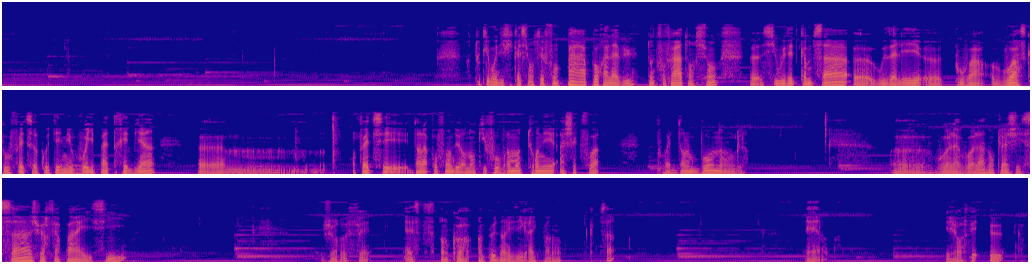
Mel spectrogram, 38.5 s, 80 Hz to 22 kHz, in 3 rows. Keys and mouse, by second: 0.2 drag, 0.7 middle click, 1.2 drag, 1.7 g, 2.8 click, 3.4 g, 4.3 g, 4.9 r, 5.7 middle click, 7.0 shift+middle click, 9.1-10.0 middle drag, 11.3 drag, 12.3 g, 13.8 click, 14.2 g, 19.1-19.7 middle drag, 20.4-22.6 middle drag, 23.2-24.2 middle drag, 25.1-25.6 middle drag, 25.9 shift+middle click, 27.2 click, 27.9 click, 28.2-28.7 middle drag, 29.1-30.2 middle drag, 30.7 s, 33.0 middle click, 33.5 g, 34.5-35.2 middle drag, 35.8 r, 36.4 g, 37.9 e.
